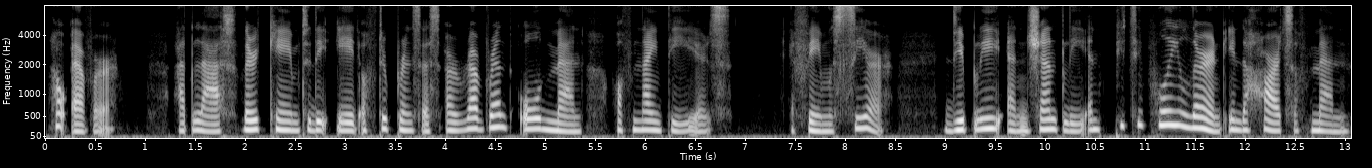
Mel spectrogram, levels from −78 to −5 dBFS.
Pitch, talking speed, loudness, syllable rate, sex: 195 Hz, 145 wpm, -19 LUFS, 4.4 syllables/s, female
